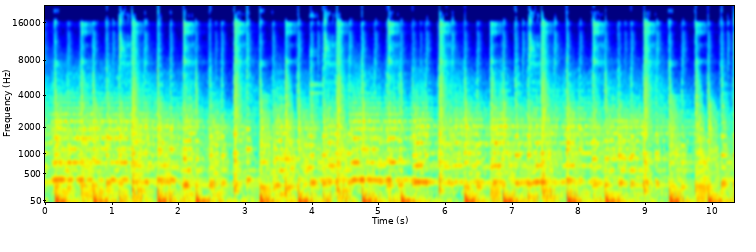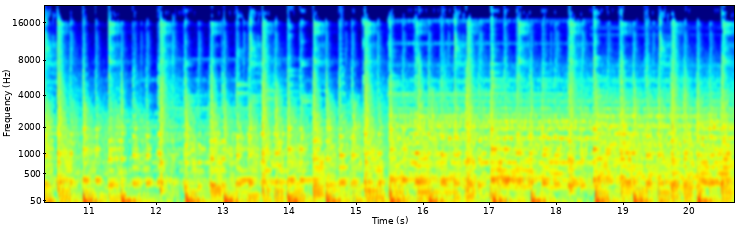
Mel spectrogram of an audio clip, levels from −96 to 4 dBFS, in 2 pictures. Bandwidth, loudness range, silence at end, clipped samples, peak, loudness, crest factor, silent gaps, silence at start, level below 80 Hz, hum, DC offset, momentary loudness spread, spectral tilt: over 20 kHz; 3 LU; 0 s; under 0.1%; -4 dBFS; -23 LUFS; 18 dB; none; 0 s; -28 dBFS; none; under 0.1%; 4 LU; -5 dB/octave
